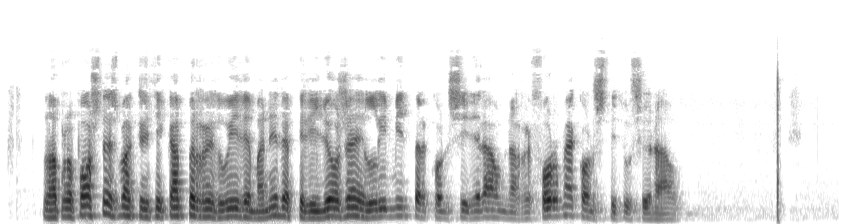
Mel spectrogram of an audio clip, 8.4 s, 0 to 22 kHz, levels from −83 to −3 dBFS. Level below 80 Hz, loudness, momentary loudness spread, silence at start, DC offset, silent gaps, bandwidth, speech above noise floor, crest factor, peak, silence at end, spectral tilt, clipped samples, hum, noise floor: -68 dBFS; -23 LUFS; 13 LU; 0.45 s; under 0.1%; none; 8 kHz; 46 dB; 20 dB; -2 dBFS; 1.65 s; -6.5 dB/octave; under 0.1%; none; -68 dBFS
